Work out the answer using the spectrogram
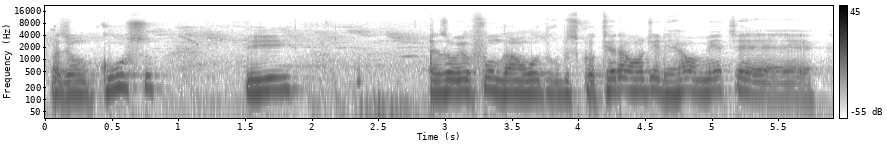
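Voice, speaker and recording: A man's voice: a little high, normal speed, mellow. A man with a Brazilian accent reminiscing casually as an interview guest, often checking in with short tag questions. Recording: faint background noise.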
